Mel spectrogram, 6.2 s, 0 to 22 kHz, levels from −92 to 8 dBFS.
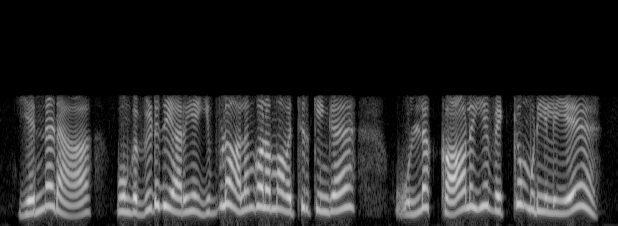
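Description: The speech comes through an ordinary telephone channel, sounding like G.711 A-law coding, with its content held between roughly 250 Hz and 3.7 kHz and nothing above about 3.8 kHz, and no technical faults can be heard.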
